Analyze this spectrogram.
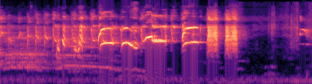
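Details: White-rumped shama singing: varied high whistled phrases with sliding, looping notes and a few harsh buzzy bursts, over a low steady hum.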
